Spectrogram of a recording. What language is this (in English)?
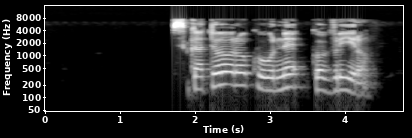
Esperanto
